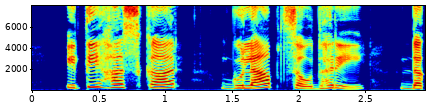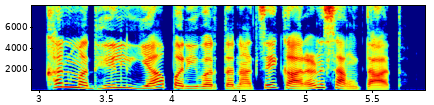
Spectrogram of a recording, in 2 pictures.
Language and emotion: Marathi, neutral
